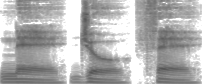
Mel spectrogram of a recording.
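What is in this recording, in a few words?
"nejothe", concatenated syllables; Affixing experiment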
